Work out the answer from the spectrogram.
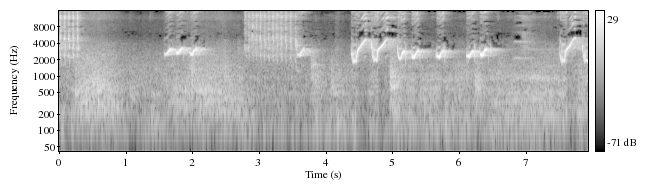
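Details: Cream-vented bulbul (kapas tembak), a captive bird singing vigorously while spreading its tail, recorded for song-training: short whistled phrases, slurred up-and-down and rising sweeps repeated in bursts, alternating with dry buzzy rattling noises.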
